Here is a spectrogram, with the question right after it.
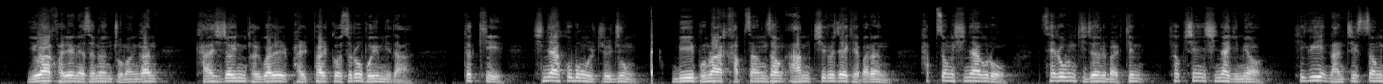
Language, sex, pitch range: Korean, male, 125-155 Hz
